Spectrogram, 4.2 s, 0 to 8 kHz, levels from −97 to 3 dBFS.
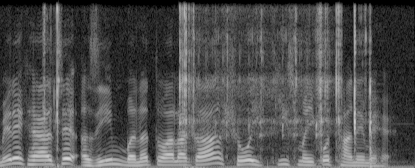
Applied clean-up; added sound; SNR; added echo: none; Mechanisms; 7 dB; none.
